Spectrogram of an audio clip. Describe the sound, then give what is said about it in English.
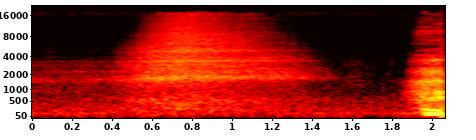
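A single slow, deep breath swells softly and then fades out. It is a faint, airy hiss with no voice over it, and a voice begins right at the end. “I take a deep breath and begin speaking my lines.”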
